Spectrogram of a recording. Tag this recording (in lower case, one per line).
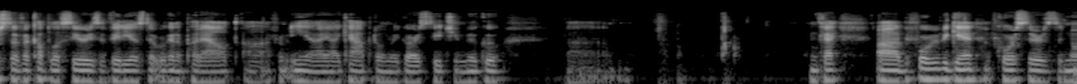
speech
